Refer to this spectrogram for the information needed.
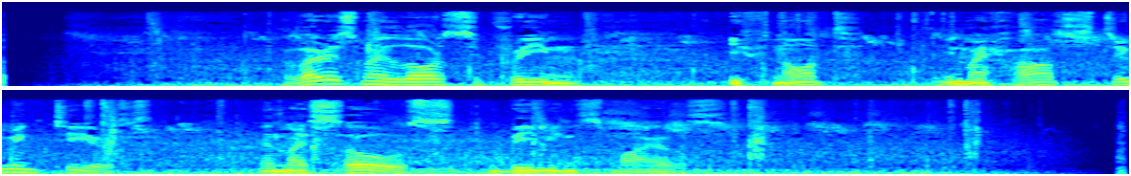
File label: poem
